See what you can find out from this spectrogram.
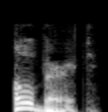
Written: oberth

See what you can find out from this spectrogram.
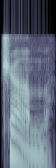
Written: chum

